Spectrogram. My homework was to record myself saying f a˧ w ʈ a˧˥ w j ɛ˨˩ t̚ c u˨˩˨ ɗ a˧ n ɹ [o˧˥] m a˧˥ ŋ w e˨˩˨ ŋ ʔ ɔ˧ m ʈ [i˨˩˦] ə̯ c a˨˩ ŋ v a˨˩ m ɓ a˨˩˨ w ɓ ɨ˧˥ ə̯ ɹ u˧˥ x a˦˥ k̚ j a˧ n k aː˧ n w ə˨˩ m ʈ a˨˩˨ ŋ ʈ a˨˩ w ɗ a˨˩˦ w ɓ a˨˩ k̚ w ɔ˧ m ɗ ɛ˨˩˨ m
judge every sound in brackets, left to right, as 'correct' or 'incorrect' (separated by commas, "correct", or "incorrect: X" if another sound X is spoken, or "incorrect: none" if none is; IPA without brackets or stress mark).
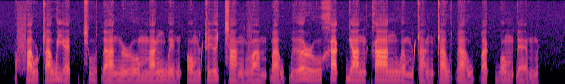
correct, incorrect: i˧˥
